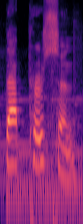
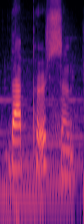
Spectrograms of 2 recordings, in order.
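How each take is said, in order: First: The words are linked; 'that' ends in p. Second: The same.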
